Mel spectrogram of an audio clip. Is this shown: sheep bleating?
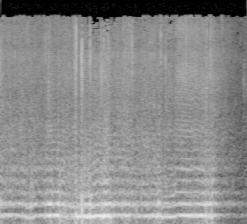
no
